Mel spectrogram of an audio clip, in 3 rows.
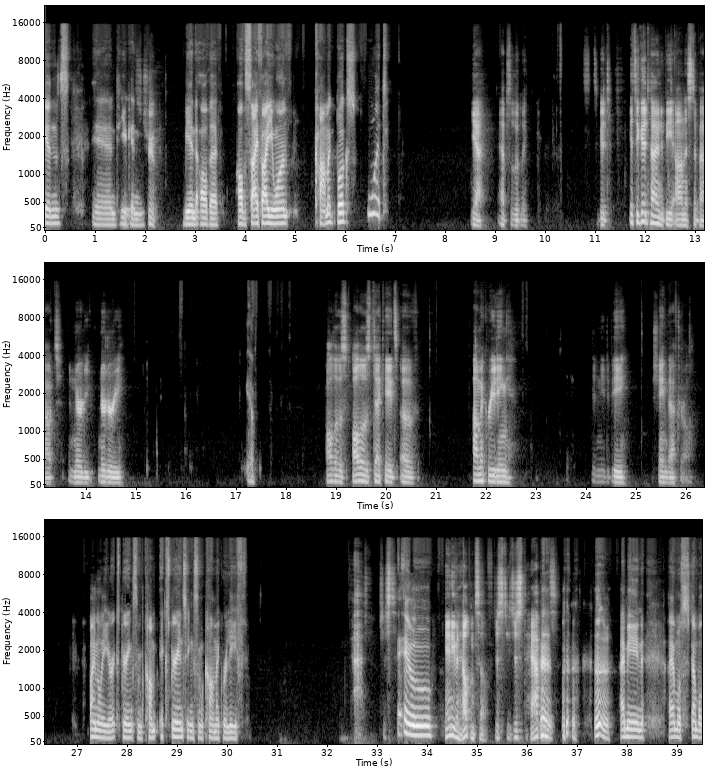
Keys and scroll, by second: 3.4 space, 5.3 m, 8.6 space, 10.4 p, 11.6 space, 12.4 p, 14.4-15.2 typing, 16.9-17.6 typing, 20.2 space, 28.4 BackSpace, 36.7 c, 38.8 Left.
